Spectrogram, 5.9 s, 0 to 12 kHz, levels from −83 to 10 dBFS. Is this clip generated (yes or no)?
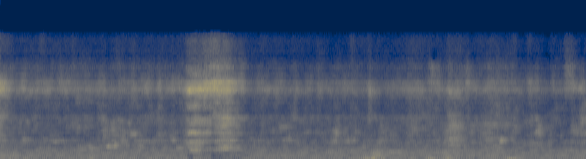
yes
